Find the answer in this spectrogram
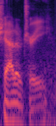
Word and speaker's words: Scadutree: It's spelled Scadutree, but it's pronounced Scadutree.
